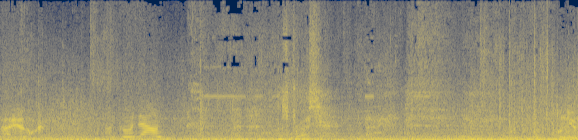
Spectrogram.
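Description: A deep engine rumble drones steadily.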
